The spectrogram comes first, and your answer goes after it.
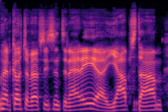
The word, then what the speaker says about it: Jaap Stam: Yeah, they got the wrong photo of the new head coach of FC Cincinnati, Jaap Stam. Jaap Stam. Yes, that's how you pronounce it.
